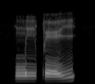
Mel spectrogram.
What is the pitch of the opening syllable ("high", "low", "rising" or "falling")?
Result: low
